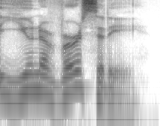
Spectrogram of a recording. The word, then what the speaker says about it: university: But it's a university because the first sound is U which is a consonant sound like the word U.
